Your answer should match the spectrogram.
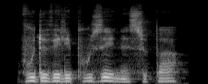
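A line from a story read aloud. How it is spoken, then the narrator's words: Anguished voice. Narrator (French): lui dit, d'une voix déchirée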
